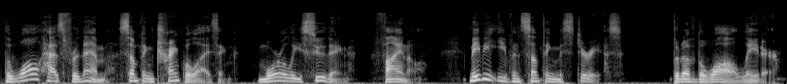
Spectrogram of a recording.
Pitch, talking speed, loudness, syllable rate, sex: 130 Hz, 135 wpm, -19 LUFS, 5.6 syllables/s, male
